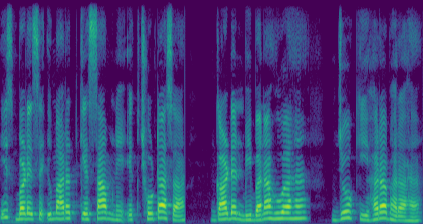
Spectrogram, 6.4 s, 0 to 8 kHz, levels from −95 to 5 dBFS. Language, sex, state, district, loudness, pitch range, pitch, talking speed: Hindi, male, Jharkhand, Ranchi, -17 LUFS, 160-215 Hz, 190 Hz, 180 wpm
